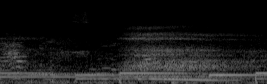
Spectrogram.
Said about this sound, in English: let's take one more breath together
